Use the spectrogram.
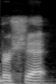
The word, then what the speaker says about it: Burchett: Tim Burchett, rather, is how it's pronounced.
